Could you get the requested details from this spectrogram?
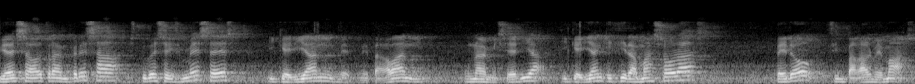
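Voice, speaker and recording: Speaking with an Andalusian accent, a man talks at a fairly slow pace and a fairly high pitch with ordinary pitch variation, amid noticeable background noise and audible room echo. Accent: Huelva accent (when speaking English). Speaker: preacher. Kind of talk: sermon.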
